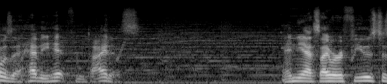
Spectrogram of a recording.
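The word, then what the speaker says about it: Tidus: Titus as in Tide in this game's water theme at Thank you. Thank you, Orphan. You are absolutely correct. It is so stupid that his official pronunciation is Tetus.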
